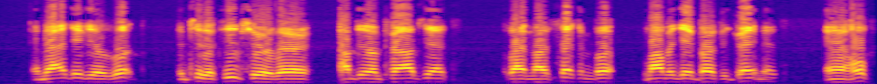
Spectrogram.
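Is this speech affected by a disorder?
Yes: muscular dystrophy, rare form.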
